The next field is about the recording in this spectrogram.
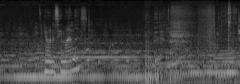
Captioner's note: laughs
